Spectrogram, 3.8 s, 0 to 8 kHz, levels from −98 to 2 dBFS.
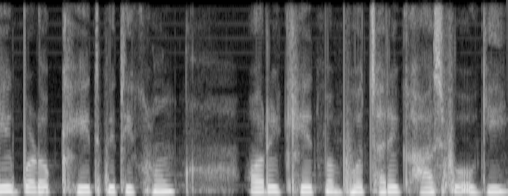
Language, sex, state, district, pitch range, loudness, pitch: Garhwali, female, Uttarakhand, Tehri Garhwal, 205-220 Hz, -14 LUFS, 210 Hz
